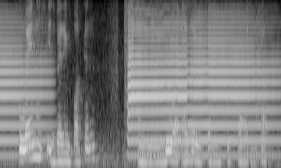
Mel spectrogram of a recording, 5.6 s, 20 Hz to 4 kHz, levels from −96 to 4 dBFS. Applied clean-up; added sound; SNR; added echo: none; Trumpet; -4 dB; none.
